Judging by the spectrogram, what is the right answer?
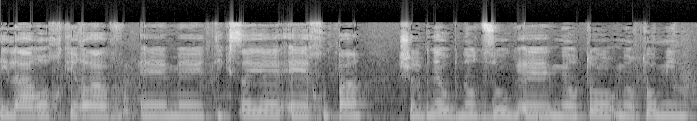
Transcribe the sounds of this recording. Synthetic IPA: ileaʁo̞χkeʁavemet̪iksejeeχupa | ʃelbneubno̞t̪zuɡmeotomeoto̞min

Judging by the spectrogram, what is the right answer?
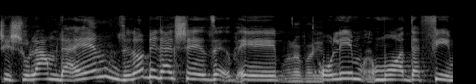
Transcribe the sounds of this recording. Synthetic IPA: ʃeʃulamlaʔemzelo̞biɡlalʃeze | olimːoad̪afim

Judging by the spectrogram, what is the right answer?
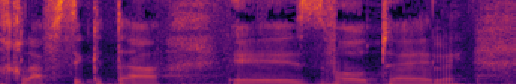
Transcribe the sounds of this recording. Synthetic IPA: e̥χleafsiket̪aezvao̞t̪ae̞lḛ

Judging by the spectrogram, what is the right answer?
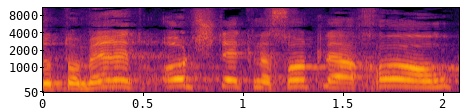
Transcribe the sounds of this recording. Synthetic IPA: oto̞me̞ʁeto̞dʃte̞knaso̞tleaχo̞ʁ

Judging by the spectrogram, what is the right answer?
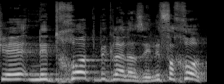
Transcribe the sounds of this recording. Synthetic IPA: ʃenid̪χot̪biɡlalazelefaχo̞t̪

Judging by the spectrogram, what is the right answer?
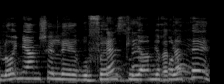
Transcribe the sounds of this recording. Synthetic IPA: lo̞injanʃeleʁufemesujamjaχo̞lat̪et

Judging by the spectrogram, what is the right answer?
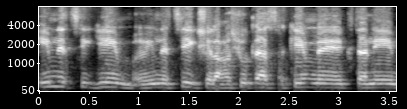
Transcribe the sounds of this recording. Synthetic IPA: imnet͡siɡim̰imnet͡siɡʃe̞laʁaʃutleasakimekt̪anim

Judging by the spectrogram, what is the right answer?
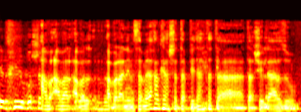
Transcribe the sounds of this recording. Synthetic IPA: alχiluboʃavaa̰vala̰val | avalanimesameaχalkaχʃeat̪apit̪aχt̪at̪at̪aʃelaːzo̰

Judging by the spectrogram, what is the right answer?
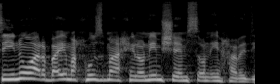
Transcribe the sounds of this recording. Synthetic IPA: t̪inuaɾbaʔimaħuzmeaħilo̞nimʃehemsonimħaɾed̪i

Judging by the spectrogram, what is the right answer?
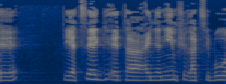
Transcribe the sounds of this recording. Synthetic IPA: tejat͡se̞ɡet̪haʕinjanimʃelhat͡sibu

